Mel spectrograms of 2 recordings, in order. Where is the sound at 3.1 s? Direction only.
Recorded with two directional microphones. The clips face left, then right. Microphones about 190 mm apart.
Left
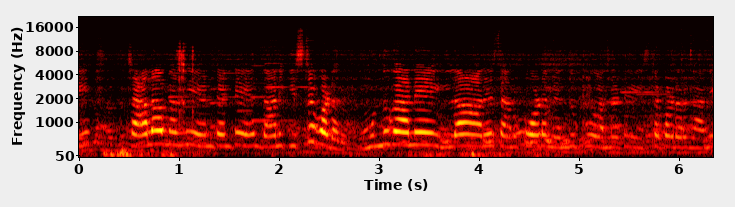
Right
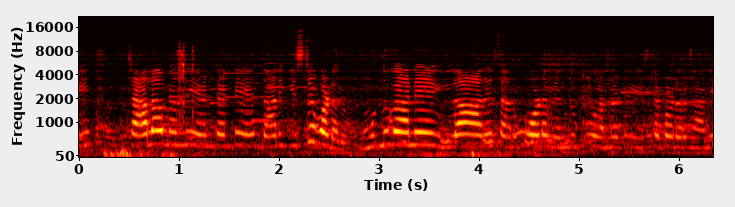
5° left (ahead or behind).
